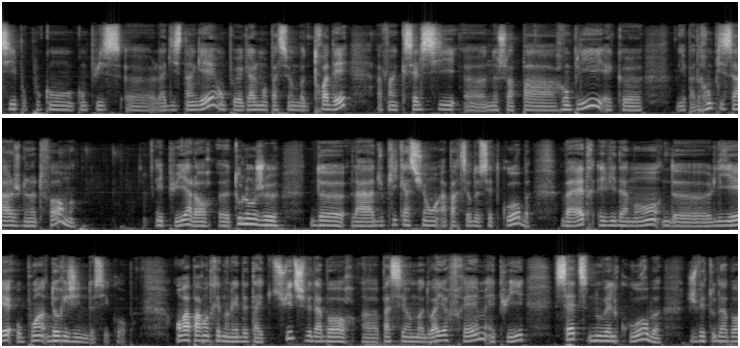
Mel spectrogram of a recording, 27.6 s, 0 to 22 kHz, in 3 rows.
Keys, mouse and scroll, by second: 3.4 click, 4.3 middle click, 6.2 right click, 6.6 right click, 8.1 middle click, 9.9 shift+middle click, 10.4-10.7 scroll up 3, 12.1 KP_1, 12.7 scroll down 3, 13.5 shift+middle click, 14.2-14.5 scroll down 1, 17.1 right click, 18.1 right click, 19.7 click, 20.5 Tab, 21.0 scroll up 2, 21.5 Tab, 22.5 z, 23.4 Tab, 25.0 scroll up 1, 25.9 shift+middle click, 26.8 s.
